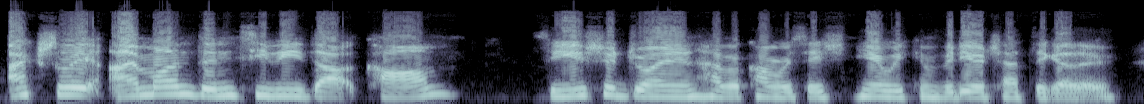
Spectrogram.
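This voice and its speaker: A woman's voice: mid-range voice, brisk, dry recording, low-quality recording. A young woman who grew up in Indonesia, hosting a casual livestream and chatting with viewers, greeting them and asking lots of questions. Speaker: livestream host.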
